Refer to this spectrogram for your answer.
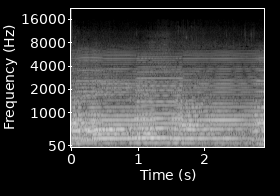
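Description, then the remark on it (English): A steady, low droning chant of the Hare Krishna mantra, sustained and rich in overtones, holding one pitch at an even loudness with no break for breath. “Slowly immerse yourself in the sound of the mantra, as if you go slowly into a river.”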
